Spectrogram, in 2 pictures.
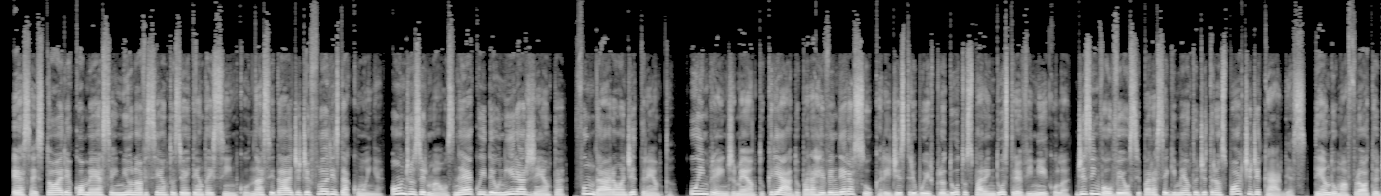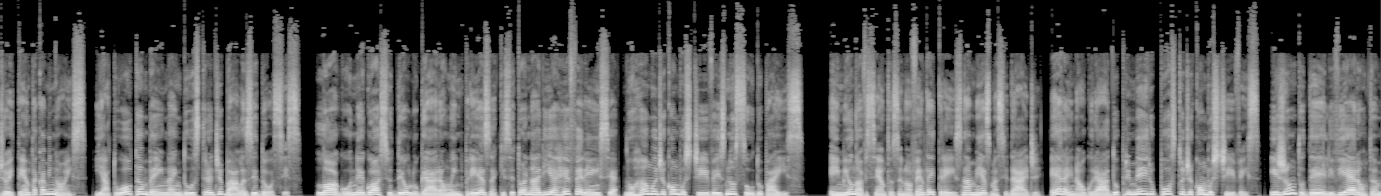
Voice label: brazilian portuguese female, narrative documentary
